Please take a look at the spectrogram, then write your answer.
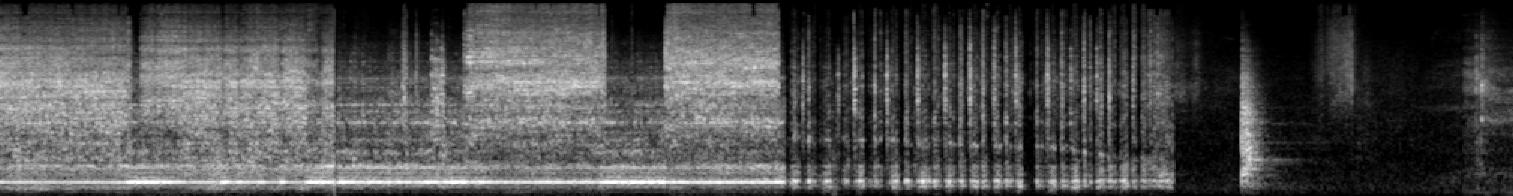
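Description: Wood lathe spinning a textured turned vase while it is cut off, a loud sustained whirring hum with high grinding, then the motor winds down into a rattling, clattering stop with brief knocks and near silence.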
